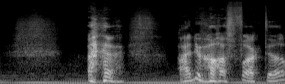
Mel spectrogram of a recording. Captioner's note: laughs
